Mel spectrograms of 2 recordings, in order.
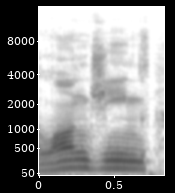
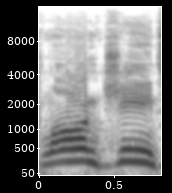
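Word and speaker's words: Longines: It was like the 60 Minutes of his day, called the Long Jeans. I pronounced it wrong. I pronounced it Long Jeans, and I had older people calling me up. It's Long Jeans.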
